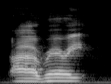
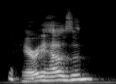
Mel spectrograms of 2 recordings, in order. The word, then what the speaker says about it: Harryhausen: They go full, Rary. Oh God, I can't say his name. Harry. Harryhausen.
